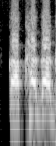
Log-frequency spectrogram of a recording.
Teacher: क कहते हैं तो डायरेक्ट लगता है कि कंठ से आवाज बाहर आ रही है, मुंह का कोई अंग जो है एक दूसरे अंग को नहीं छूता है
